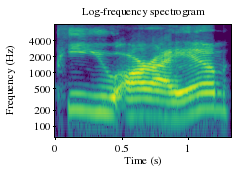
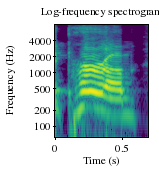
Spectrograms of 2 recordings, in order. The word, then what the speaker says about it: Purim: the Jewish feast of Purim. It's spelled P-U-R-I-M, and some of us Gentiles say Purim. Don't do that. If you say Purim to a Jewish person, they're going to laugh at you. It's Purim.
